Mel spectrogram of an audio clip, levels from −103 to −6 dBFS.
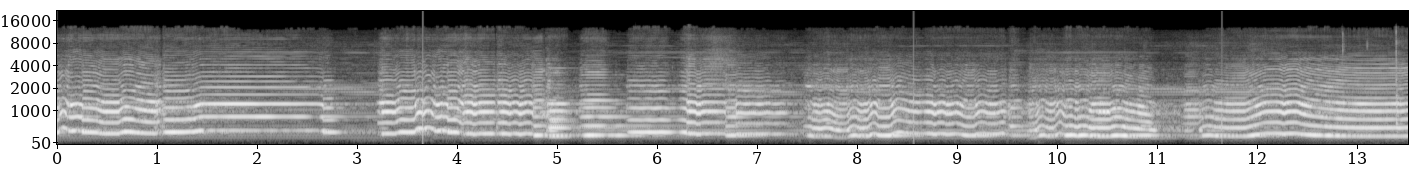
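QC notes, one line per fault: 3.66 s, 8.57 s and 11.65 s: dropped buffer (overrun). Each is a short jump where the sound skips forward with no gap of silence. The first two skip only a few milliseconds, and the one at 11.65 s skips three times as much, around 15 ms. The likely cause is capture samples being overwritten before the software collected them, so a slice of audio vanishes and the surrounding material is butted together.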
